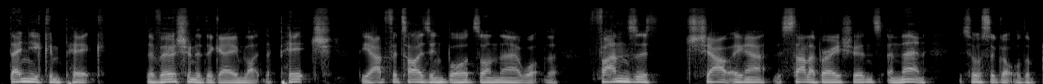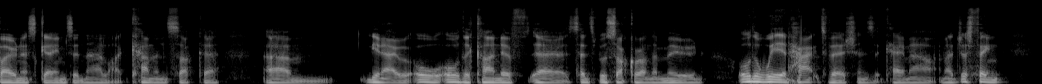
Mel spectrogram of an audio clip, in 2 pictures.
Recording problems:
none

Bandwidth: 14.5 kHz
